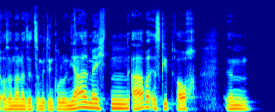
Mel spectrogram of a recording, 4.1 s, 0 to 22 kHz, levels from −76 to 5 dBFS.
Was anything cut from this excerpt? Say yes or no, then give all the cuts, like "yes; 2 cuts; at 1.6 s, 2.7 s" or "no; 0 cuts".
yes; 1 cut; at 1.9 s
